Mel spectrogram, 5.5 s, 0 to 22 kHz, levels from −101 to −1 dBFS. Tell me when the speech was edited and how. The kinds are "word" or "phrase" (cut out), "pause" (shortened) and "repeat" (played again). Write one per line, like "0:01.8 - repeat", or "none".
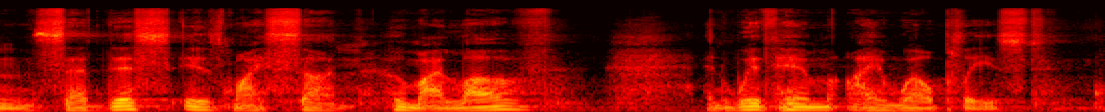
none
